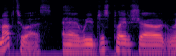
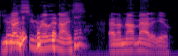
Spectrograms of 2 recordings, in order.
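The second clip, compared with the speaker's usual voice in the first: sugarcoat the rejection; fake-sweet loud; 3 semitones higher, 9 dB louder than usual. Sweetly telling off the band.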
